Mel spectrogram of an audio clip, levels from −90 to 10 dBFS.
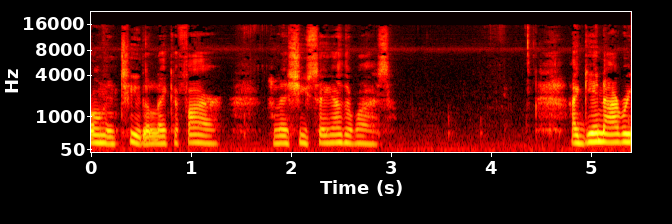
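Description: No technical faults can be heard anywhere here.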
